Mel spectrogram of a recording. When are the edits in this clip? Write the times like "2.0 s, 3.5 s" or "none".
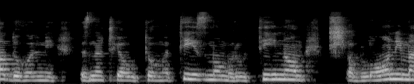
none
